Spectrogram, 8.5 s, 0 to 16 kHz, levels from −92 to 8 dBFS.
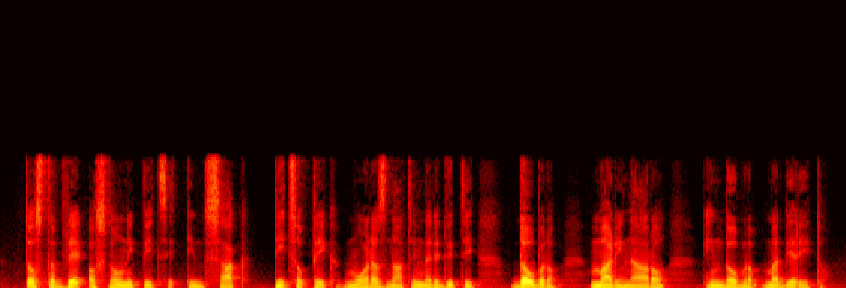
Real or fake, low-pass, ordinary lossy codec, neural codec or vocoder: fake; 7.2 kHz; AAC, 96 kbps; codec, 16 kHz, 0.5 kbps, FunCodec, trained on LibriTTS, 25 frames a second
